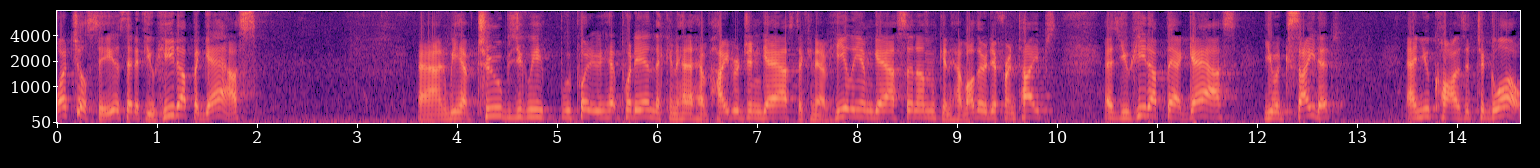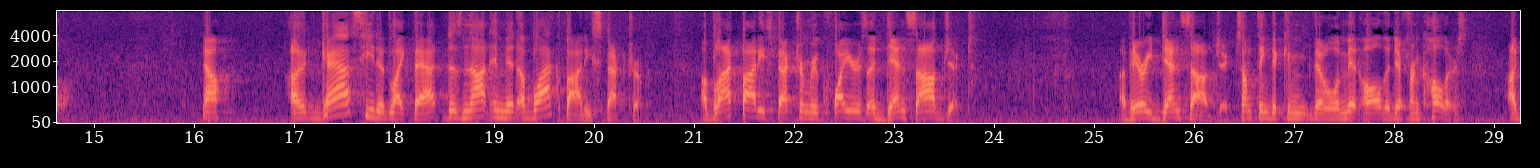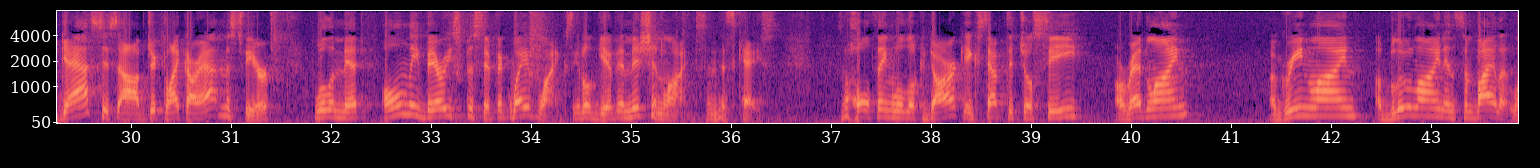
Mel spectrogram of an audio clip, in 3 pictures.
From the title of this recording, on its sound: Live Class Lecture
